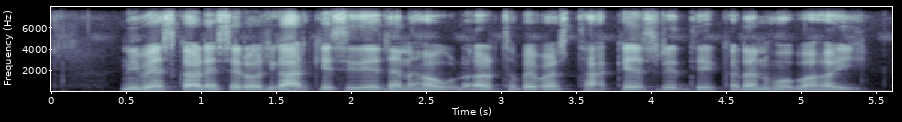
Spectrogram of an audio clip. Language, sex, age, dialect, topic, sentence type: Magahi, male, 25-30, Central/Standard, banking, statement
